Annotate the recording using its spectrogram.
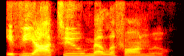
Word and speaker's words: Ifeatu Melifonwu: Ifeatu Melifonwu.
